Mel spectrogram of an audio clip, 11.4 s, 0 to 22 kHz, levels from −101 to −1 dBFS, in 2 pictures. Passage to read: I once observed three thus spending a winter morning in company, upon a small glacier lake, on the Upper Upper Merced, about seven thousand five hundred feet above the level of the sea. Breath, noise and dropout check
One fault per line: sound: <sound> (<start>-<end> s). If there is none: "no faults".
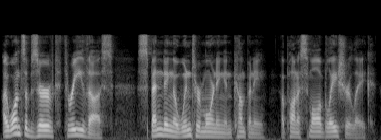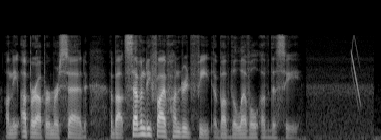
sound: chirp (11.0-11.1 s)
